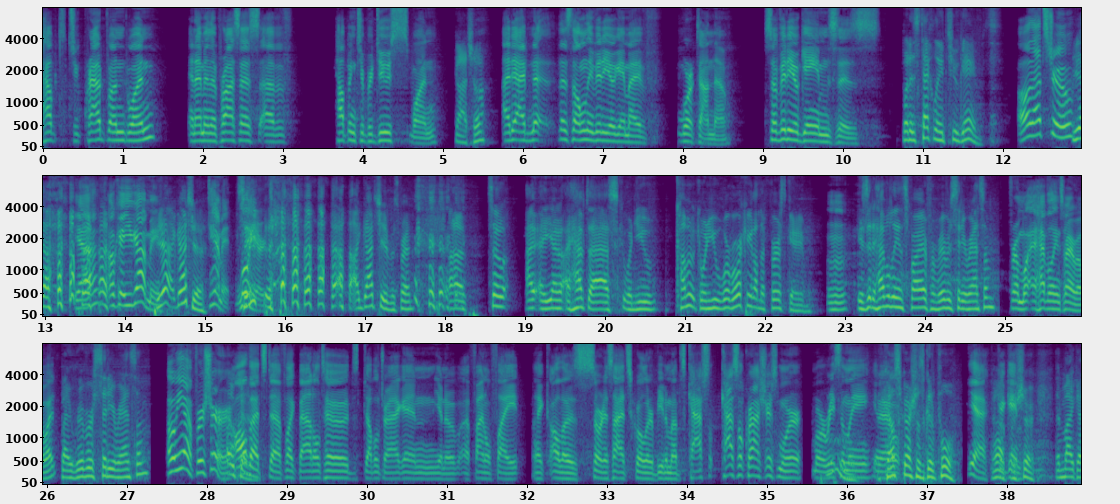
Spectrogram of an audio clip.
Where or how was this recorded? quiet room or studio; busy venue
busy venue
